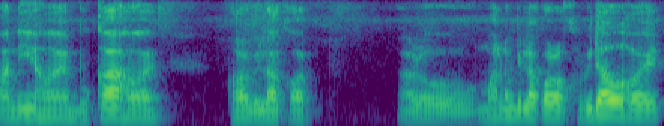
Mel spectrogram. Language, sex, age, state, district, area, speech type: Assamese, male, 60+, Assam, Tinsukia, urban, spontaneous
